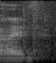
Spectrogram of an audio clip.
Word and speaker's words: Hyde: Apparemment qu'il faut prononcer Dr. Jekyll and Mr. Hyde, parce que c'est à l'écossaise, apparemment. Parce que c'est comme, ça rime avec Hide and Seek, donc Mr.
